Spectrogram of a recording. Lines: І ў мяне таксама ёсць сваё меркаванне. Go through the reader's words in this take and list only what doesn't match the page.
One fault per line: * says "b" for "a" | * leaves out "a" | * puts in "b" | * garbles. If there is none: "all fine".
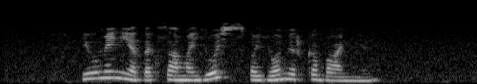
all fine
